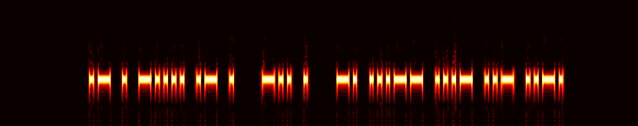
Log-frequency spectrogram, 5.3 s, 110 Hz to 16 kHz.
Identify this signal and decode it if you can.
Morse code, heard as a keyed tone, about 34 wpm, 690 Hz. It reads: AE6AE DE N3VUF
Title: USA Callsign DE Callsign - 5 Characters - 35wpm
